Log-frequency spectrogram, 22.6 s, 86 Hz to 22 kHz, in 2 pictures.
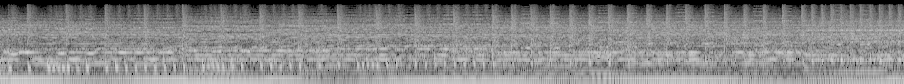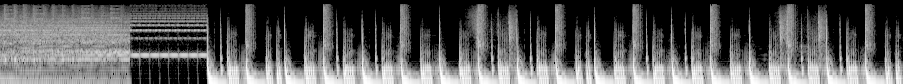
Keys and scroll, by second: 1.1 g, 2.7 Tab, 3.1 alt+a, 7.9 r, 9.7 r, 10.9 g, 10.9 z, 11.5 r, 12.9 r, 17.1-19.5 typing, 20.6 g, 20.7 z, 21.8 r.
